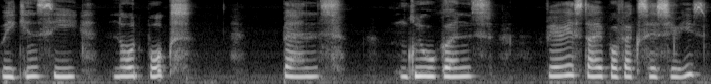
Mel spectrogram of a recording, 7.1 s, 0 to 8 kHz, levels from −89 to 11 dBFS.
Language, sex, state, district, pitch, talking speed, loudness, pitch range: English, female, Mizoram, Aizawl, 295 Hz, 95 wpm, -15 LUFS, 290-300 Hz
